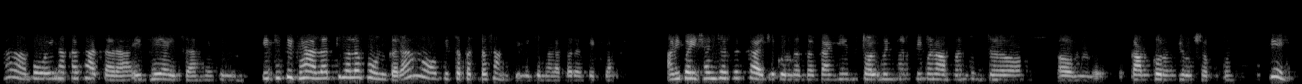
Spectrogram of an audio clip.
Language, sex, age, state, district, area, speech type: Marathi, female, 30-45, Maharashtra, Satara, urban, conversation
